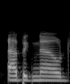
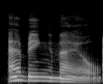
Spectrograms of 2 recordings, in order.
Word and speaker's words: Abagnale: Have you heard of the work of Frank Abagnale Jr.? – Oh, that vaguely rings a bell. – Frank Abagnale. – Abagnale. – Abig. – Abag. A-B-A-G. – Abagnale. – N-A-L-E.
